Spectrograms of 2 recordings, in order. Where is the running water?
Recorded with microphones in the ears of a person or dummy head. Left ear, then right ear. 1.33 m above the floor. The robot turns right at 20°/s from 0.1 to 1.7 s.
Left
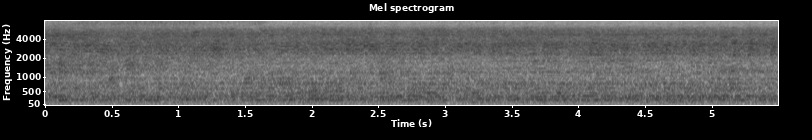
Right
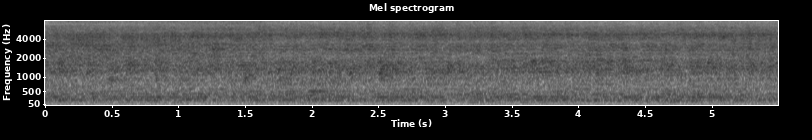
150° right, 3.5 m; by 5.5 s 120° right, 3.5 m.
